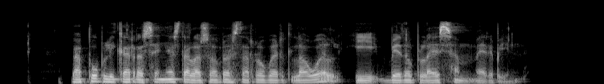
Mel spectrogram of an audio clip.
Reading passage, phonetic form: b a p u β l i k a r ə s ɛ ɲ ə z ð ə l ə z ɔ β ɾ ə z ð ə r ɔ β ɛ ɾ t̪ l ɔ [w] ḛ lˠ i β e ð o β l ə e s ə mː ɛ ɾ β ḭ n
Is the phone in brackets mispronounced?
no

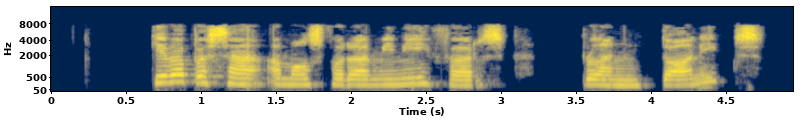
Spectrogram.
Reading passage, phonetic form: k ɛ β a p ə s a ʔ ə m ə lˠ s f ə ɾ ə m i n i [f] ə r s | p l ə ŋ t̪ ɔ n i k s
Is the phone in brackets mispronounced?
no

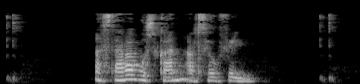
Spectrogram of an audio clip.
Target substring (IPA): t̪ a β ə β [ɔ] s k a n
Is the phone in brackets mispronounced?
yes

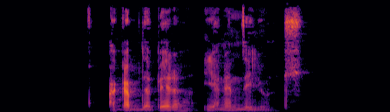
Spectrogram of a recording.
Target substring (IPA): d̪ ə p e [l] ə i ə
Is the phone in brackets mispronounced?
yes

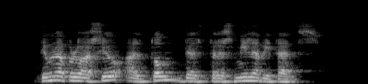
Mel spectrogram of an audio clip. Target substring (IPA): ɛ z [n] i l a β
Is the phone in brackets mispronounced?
yes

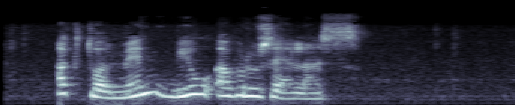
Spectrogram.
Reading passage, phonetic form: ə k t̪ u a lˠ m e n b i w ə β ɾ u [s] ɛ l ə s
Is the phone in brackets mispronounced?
yes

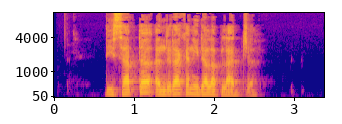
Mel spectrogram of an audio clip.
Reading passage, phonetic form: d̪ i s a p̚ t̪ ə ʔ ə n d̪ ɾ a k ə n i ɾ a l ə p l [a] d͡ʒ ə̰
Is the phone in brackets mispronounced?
no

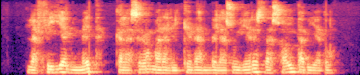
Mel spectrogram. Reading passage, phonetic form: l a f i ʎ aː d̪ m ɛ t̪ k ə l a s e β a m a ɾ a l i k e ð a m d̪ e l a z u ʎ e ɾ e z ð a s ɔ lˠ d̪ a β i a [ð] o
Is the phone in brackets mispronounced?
no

